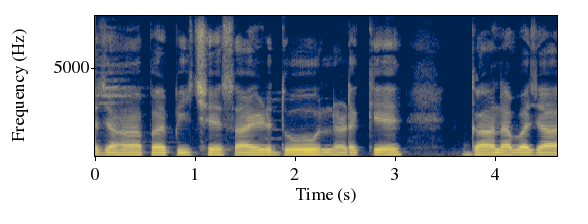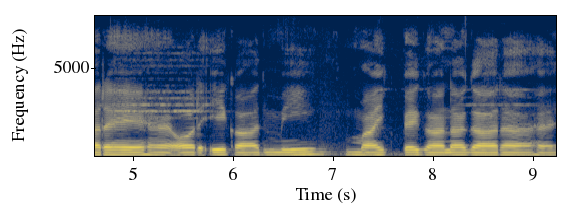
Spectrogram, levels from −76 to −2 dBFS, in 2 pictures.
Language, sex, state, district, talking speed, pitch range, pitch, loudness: Hindi, male, Jharkhand, Garhwa, 125 wpm, 125-130 Hz, 125 Hz, -14 LUFS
